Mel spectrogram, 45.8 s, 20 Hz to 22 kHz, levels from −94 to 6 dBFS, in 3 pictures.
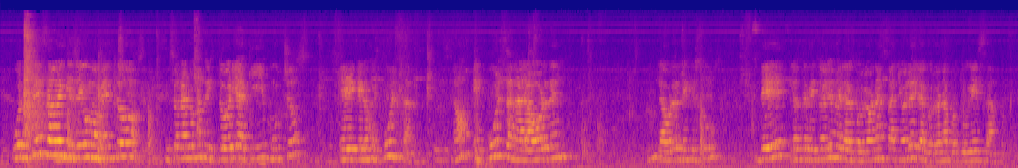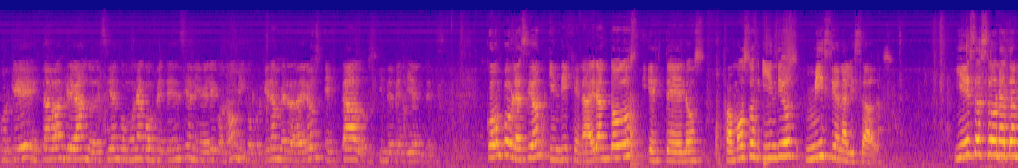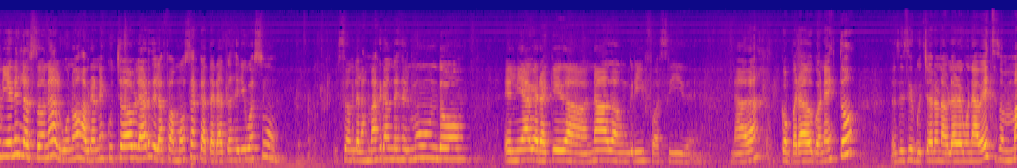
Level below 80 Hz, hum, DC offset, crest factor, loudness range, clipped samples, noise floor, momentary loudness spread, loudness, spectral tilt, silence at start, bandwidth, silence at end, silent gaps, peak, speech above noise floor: -48 dBFS; none; under 0.1%; 18 dB; 12 LU; under 0.1%; -44 dBFS; 18 LU; -17 LUFS; -4 dB/octave; 0 s; 16 kHz; 0 s; none; 0 dBFS; 26 dB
